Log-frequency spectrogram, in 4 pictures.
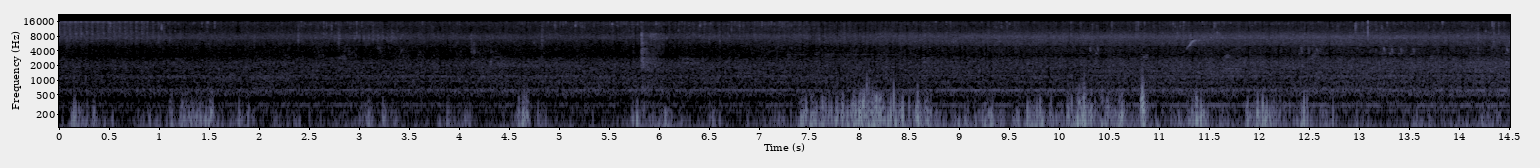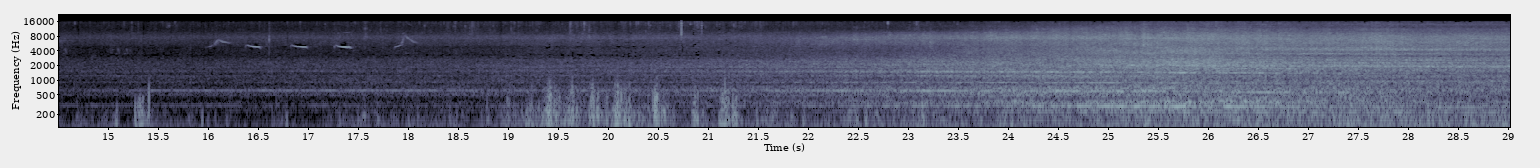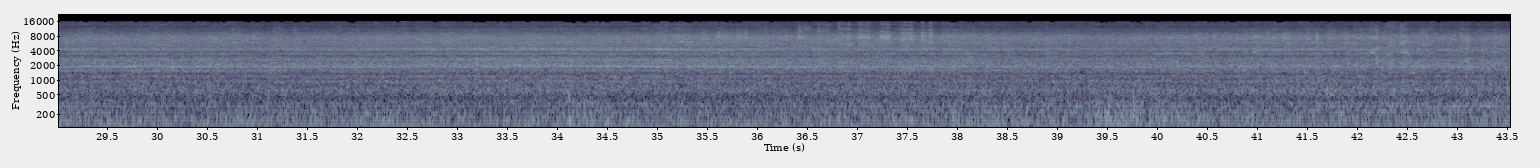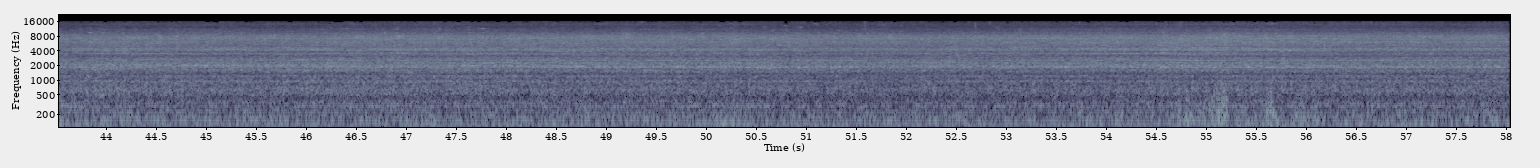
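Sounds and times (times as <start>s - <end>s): freight train wheels rumbling: 13.8s - 58.0s.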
